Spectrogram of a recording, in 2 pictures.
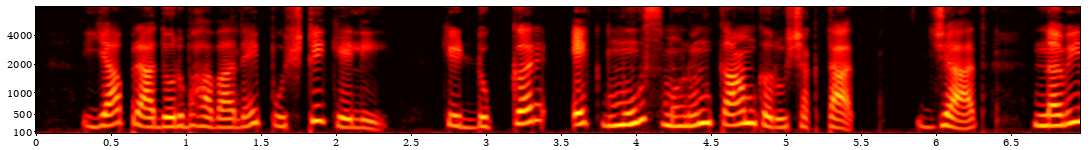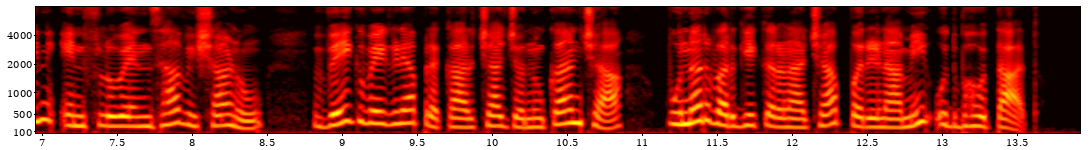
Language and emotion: Marathi, neutral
